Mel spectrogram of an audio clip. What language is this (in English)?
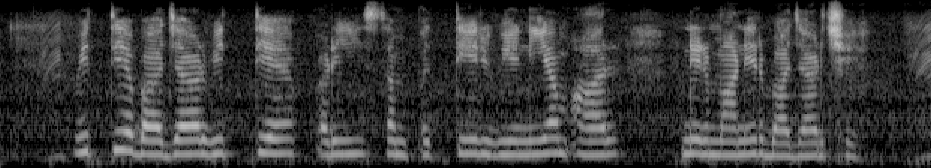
Magahi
